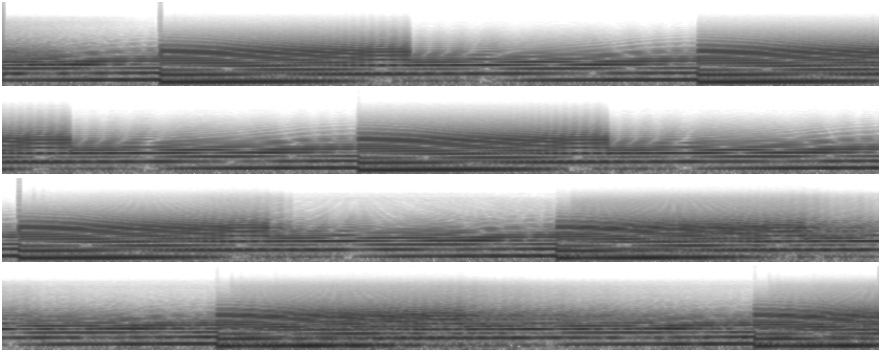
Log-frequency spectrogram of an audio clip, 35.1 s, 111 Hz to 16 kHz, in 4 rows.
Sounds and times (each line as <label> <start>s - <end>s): vintage analog synth drone 0.0s - 35.0s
